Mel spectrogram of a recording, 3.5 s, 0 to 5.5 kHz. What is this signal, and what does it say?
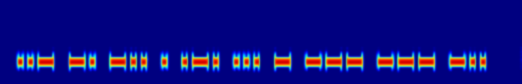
Morse code, heard as a keyed tone, about 35 wpm, 700 Hz. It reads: UNDERSTOOD
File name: Pinocchio / Pinocchio ch8 35 35 ik1hge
